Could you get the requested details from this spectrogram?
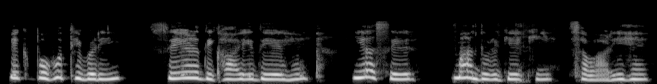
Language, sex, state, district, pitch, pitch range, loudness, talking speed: Hindi, female, Bihar, Saran, 245 Hz, 235-285 Hz, -16 LUFS, 135 wpm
